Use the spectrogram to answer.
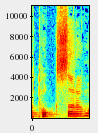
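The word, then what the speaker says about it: δόξα: 주제넘는지 모르겠습니다만은 영광이라는 단어가 헬라어로 독사라고 합니다. 뱀 독사가 아니고 발음이 좀 거시기 한데 그 독사, 영광이라는 단어가 헬라어로 그렇게 발음이 되어지는데요.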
